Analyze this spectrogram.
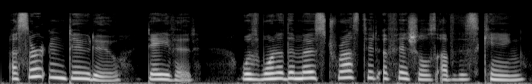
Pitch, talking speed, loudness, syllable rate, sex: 250 Hz, 160 wpm, -17 LUFS, 5.0 syllables/s, female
